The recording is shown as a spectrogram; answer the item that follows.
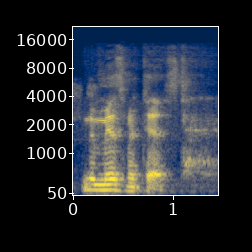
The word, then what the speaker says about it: Numismatist: Numismatist.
